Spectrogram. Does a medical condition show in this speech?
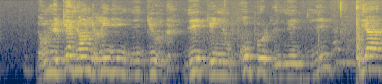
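Yes: cerebral palsy; lifelong, non-progressive.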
